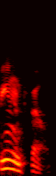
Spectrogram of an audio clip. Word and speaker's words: Bienenfeld: Bienenfeld.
